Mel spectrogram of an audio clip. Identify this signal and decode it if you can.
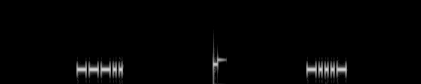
Morse code, heard as a keyed tone, about 40 wpm, 700 Hz. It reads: 8 <BT>
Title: Single Character (Letter:Number:Punctuation:Prosign) Alt 40wpm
